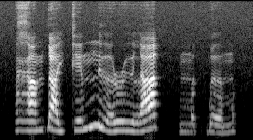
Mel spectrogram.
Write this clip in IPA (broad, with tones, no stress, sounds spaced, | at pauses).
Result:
ɣ a˧˥ m ɗ a˨˩ j k e˧˥ m n ɨ˨˩˨ ə̯ ɹ ɨ˨˩ l a˦˥ t̚ | m ə˨˩ k̚ ɓ ə˨˩˦ m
